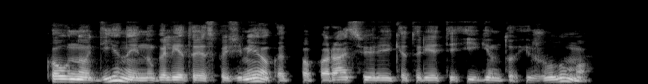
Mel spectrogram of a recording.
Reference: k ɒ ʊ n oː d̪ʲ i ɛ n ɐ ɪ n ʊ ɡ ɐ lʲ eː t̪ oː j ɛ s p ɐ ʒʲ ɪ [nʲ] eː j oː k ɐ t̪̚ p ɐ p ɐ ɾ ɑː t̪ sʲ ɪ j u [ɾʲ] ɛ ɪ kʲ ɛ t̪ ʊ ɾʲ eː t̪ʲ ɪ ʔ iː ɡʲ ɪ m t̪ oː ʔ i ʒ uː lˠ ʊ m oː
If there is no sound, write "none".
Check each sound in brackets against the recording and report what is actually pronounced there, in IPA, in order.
mʲ, ɾʲ

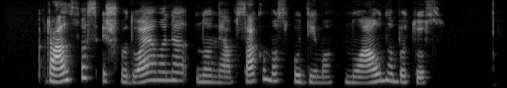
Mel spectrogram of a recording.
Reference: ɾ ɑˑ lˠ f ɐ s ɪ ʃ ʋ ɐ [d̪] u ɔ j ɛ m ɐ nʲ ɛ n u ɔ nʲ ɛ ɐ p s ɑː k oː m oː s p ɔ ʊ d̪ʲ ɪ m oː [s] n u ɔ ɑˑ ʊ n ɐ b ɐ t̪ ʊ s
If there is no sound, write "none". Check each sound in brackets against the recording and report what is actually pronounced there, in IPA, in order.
d̪, none

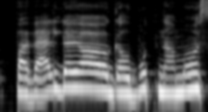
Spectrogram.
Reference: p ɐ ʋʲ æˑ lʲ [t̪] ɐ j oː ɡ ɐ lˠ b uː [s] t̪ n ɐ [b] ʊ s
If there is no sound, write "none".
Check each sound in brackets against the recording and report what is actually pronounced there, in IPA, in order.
d̪, none, m

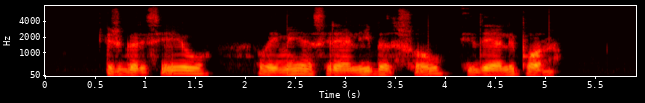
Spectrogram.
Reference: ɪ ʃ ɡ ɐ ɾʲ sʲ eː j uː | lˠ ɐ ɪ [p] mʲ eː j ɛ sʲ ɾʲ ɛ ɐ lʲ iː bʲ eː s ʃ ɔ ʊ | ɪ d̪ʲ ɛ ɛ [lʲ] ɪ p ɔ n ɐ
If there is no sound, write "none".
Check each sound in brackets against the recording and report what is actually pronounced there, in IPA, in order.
none, lʲ

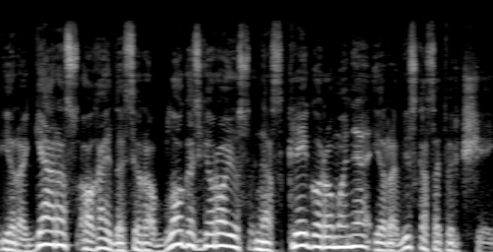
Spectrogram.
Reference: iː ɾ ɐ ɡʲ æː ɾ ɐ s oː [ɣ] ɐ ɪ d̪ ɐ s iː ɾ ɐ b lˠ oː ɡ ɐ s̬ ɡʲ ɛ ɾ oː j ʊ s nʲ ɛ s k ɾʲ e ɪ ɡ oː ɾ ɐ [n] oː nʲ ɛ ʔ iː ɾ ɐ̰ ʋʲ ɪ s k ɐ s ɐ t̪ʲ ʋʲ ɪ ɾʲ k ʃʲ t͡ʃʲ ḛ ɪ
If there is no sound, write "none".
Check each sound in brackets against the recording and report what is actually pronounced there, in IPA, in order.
ɣ, m

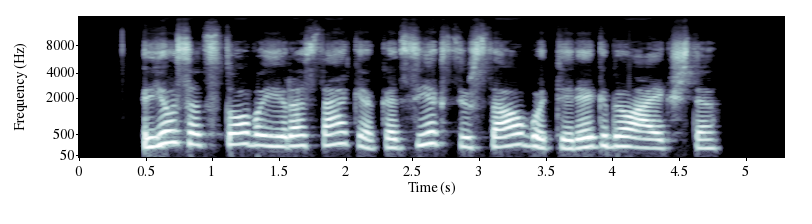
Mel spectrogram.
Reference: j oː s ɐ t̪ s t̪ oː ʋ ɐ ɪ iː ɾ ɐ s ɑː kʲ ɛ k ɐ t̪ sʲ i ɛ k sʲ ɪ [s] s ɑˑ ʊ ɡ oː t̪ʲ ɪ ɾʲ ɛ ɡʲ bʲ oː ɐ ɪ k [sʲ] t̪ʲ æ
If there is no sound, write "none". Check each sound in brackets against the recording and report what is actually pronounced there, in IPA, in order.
ʃ, ʃʲ

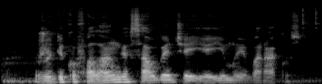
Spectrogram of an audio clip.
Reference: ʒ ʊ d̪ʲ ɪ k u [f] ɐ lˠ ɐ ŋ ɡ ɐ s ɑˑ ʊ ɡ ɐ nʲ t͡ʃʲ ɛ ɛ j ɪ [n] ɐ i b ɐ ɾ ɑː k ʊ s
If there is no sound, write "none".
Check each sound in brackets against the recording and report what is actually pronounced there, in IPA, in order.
f, m

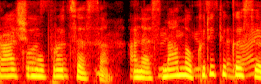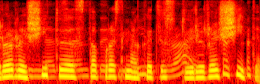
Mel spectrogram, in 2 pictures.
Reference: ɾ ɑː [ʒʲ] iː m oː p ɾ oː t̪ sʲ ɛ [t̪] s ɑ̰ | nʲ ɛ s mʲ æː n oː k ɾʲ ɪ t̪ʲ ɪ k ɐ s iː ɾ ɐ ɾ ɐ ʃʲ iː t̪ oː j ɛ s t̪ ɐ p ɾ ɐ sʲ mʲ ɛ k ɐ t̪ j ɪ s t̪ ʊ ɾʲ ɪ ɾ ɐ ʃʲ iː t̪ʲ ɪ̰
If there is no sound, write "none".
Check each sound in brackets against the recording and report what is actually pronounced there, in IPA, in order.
ʃʲ, none

